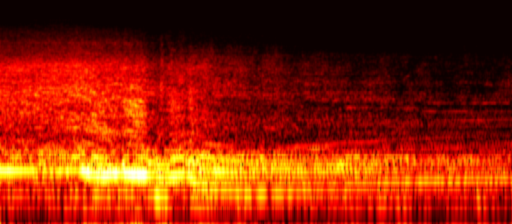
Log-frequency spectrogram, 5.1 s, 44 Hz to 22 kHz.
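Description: Two 4x4s, a Toyota Land Cruiser 70-series double-cab among them, pulling away hard from a drag-race start line with engines at full throttle. The engine note drops in pitch about two seconds in, and the sound fades as they race off down the strip.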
